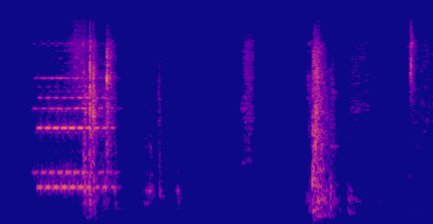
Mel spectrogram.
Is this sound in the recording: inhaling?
no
